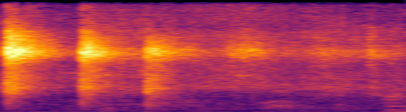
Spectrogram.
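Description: Three sharp clicks or knocks in the first second, each fading quickly, over a steady high-pitched hiss of room noise.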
